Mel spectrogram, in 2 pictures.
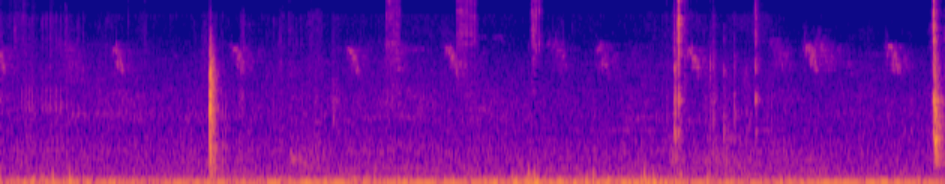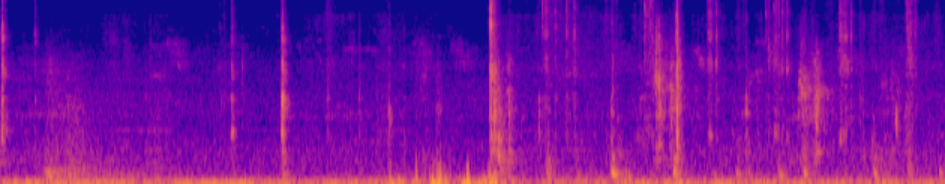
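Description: Scattered metallic clicks and clinks of hand tools and engine parts being handled during work in a car's engine bay, at irregular intervals over a steady low rumble.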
